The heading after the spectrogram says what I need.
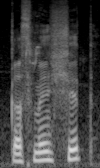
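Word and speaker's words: कस्मिंश्चित्: सबसे पहला जो शब्द है कस्मिंश्चित, सबसे पहले क, फिर आधा स, उसके बाद मी, उसके ऊपर बिंदी है न, कस्मिन और श्चित, कस्मिन श्चित।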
